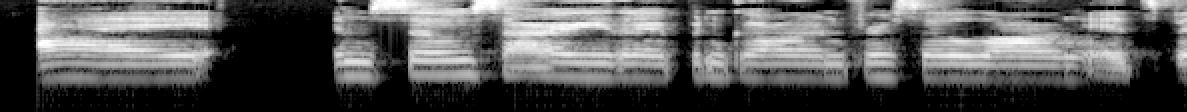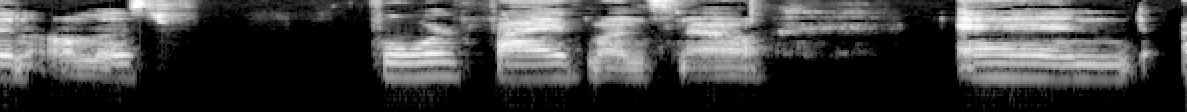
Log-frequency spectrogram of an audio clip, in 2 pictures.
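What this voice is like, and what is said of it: Sick, under-the-weather voice. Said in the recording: “my voice is sounding a little I do feel under the weather. I'm sick.”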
